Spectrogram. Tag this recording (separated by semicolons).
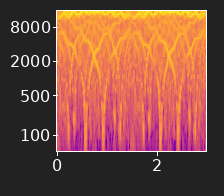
electronic; futuristic; radio; sci-fi; tuning; weird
